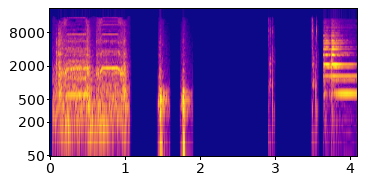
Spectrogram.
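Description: Sound effects for an animated logo: about a second of noisy swishing, two short knocks, a faint click, then a bright ringing ding near the end that fades away.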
